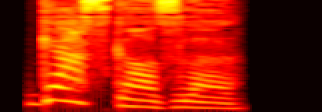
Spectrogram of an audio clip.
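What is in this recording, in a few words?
"gas guzzler", British English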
